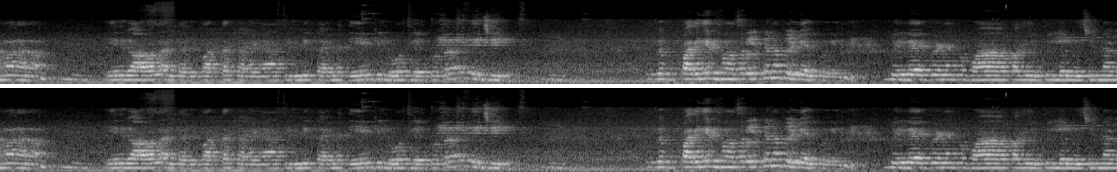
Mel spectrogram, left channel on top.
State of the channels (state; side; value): identical; both; correlation 1.00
